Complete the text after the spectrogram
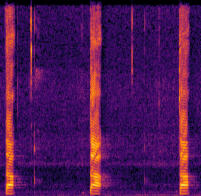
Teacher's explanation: ایک دم جھٹکا دے کے۔ اس کے اندر جھٹکا ہے اور سختی بھی ہے، اور آواز اونچی بھی ہے اور جلدی بند ہو جاتی ہے، یعنی اس کے اندر شدت بھی ہے۔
